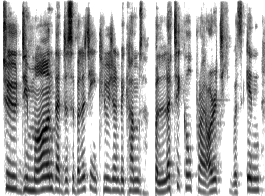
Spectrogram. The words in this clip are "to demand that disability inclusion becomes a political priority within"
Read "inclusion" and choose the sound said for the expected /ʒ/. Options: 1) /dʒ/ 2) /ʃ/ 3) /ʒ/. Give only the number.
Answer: 3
